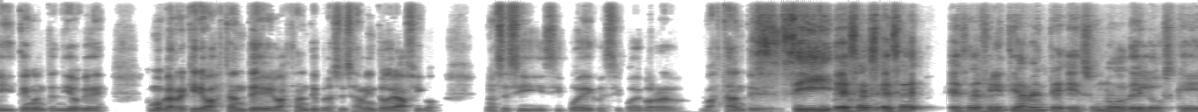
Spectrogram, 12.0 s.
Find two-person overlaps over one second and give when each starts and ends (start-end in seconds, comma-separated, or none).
7.5-9.0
